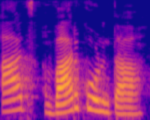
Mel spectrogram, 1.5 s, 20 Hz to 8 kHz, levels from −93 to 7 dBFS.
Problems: constant background noise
